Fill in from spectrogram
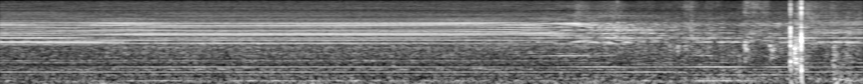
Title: Old, noisy fluorescent light bulb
